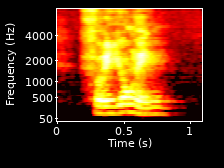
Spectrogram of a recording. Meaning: rejuvenation, renewal
- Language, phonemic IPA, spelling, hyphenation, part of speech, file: Dutch, /vərˈjɔ.ŋɪŋ/, verjonging, ver‧jon‧ging, noun, Nl-verjonging.ogg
